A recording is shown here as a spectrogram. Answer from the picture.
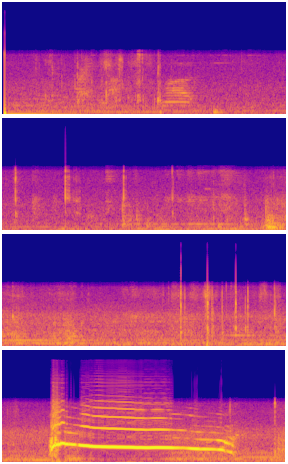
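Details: Siberian Husky howling indoors; after quiet room noise, faint voices and a brief whine, one long loud howl starts high, dips, then holds a steady tone before sliding down and fading.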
